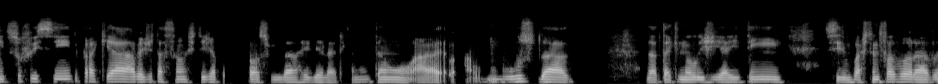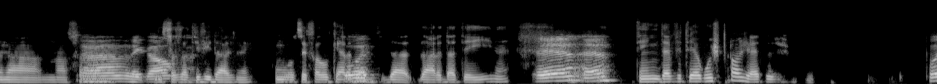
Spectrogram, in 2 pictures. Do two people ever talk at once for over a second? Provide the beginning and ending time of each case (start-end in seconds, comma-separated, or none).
none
